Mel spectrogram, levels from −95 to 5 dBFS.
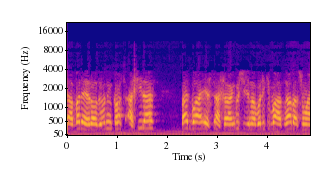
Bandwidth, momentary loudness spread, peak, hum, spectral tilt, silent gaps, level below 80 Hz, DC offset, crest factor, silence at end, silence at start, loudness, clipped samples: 4.2 kHz; 5 LU; 0 dBFS; none; -6.5 dB/octave; none; -44 dBFS; under 0.1%; 14 dB; 0 s; 0 s; -15 LUFS; under 0.1%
